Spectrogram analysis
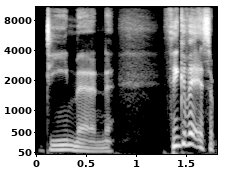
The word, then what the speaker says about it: daemon: And by the way, it's pronounced demon.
